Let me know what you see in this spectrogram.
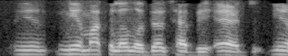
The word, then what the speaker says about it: Niumatalolo: It's Niumatalolo is the pronunciation there. So if you look at it long enough, it actually you pronounce it exactly how it looks.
